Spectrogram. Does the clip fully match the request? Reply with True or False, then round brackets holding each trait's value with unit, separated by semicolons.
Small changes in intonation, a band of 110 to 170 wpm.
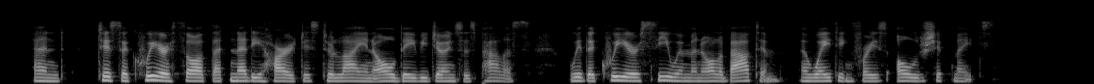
True (1.3 semitones; 160 wpm)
